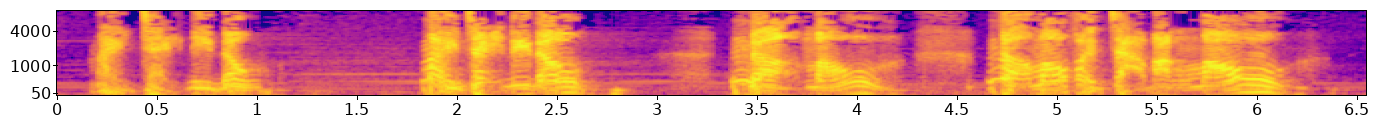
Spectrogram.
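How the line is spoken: Shrill furious hiss. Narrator (Vietnamese): Bà ngoại ... rít lên

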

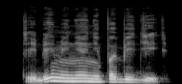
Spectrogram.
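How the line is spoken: Calm. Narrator (Russian): спокойно произнес я

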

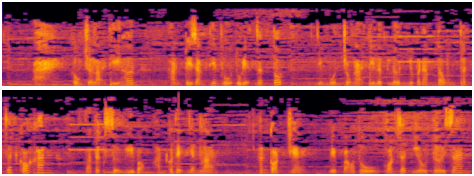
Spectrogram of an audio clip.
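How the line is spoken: Muttering. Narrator (Vietnamese): Hải Ba Đông lẩm bẩm nói

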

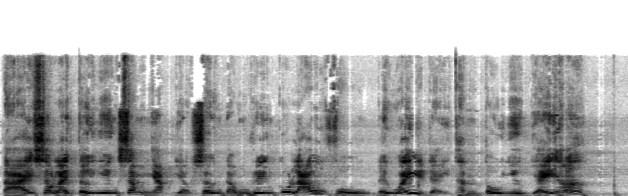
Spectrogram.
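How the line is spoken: Loud, harsh. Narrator (Vietnamese): Lữ Tùng Lâm gằn giọng to tiếng nói rằng

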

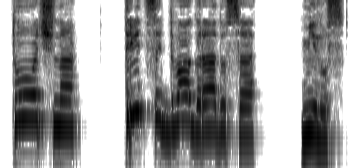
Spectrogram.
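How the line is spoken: Serious, then laughing. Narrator (Russian): Серьезно подхватил тот и рассмеялся

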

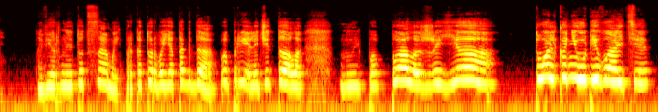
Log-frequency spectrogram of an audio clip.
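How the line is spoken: Tearful pleading. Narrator (Russian): Взмолилась Наташа, заливаясь слезами

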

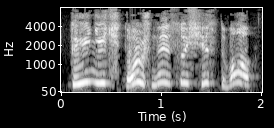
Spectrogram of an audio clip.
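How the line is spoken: Angry shout downward. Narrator (Russian): закричал он на нее вниз

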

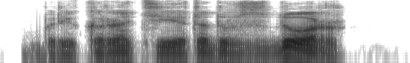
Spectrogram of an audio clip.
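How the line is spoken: Growl. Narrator (Russian): прорычал Лаусон

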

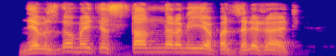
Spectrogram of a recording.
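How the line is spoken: Shout after them. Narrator (Russian): крикнул им вслед Джим

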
